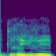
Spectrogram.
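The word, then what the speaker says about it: Gris Gris: Alors, comment on prononce les Grey Greys, les Gris alors, on dit Grigri, mais le i a été transformé en y pour que leurs fans anglais, anglophones, puissent correctement euh, le, prononcer pour qu'ils continuent à dire gris-gris parce que avec le i ça faisait graille-graille en anglais.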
